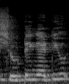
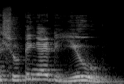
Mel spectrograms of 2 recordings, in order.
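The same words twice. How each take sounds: First: Said in the usual way. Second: YOU drawn out slowly at the end; slow down and lean on "you"; stress on YOU. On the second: Real, not acted. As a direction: let "you" land long, falling at the end. Repeats it stressing personal target.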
